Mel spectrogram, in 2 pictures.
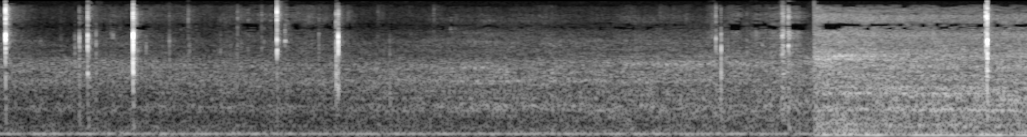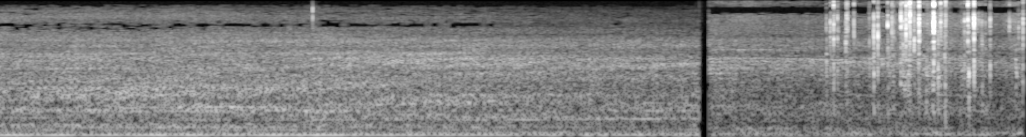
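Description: Steady low rumble of road traffic, louder for a few seconds in the middle, with scattered crinkles of a paper steamed-bun wrapper that come thick and fast near the end.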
